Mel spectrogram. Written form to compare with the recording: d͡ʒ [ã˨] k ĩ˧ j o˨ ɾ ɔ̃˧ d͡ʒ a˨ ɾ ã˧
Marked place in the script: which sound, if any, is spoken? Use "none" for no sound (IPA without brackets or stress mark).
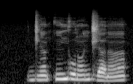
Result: ã˨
